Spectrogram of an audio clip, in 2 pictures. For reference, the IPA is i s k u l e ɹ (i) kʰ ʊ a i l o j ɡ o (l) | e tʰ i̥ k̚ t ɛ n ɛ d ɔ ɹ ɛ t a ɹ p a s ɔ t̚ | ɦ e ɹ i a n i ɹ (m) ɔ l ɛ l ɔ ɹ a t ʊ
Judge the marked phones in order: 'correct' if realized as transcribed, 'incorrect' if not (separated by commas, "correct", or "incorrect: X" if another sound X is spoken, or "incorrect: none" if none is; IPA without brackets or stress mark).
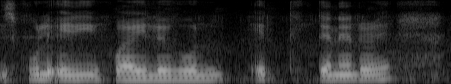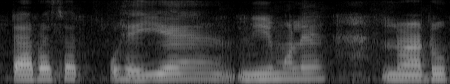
correct, correct, correct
